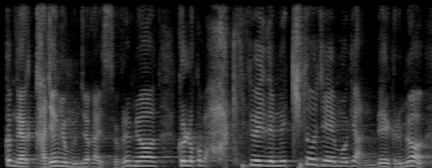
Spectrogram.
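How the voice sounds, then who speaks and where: A man with a high-pitched voice preaches in a loose, conversational way, teasing his listeners. He swings into fervent, dramatic prayer voices as examples. His words ring out with a long reverb in a large prayer hall. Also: lively intonation, quick pace, fairly bright tone. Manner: conversational preaching, teasing the congregation, rising to impassioned acted prayers. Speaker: pastor. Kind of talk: sermon.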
